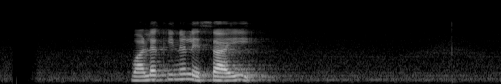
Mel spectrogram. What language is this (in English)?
Sinhala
